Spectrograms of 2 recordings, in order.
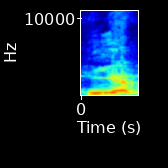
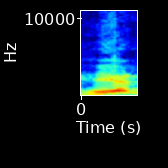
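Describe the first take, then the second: First: It begins with h and sounds like hear. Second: It begins with h and sounds like hair. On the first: "हियर नहीं पढ़ते" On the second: "हेयर नहीं पढ़ते"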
